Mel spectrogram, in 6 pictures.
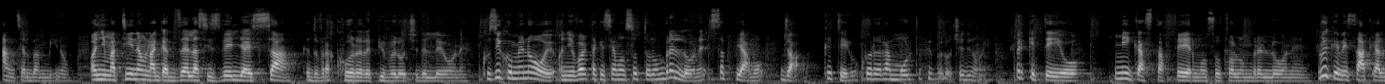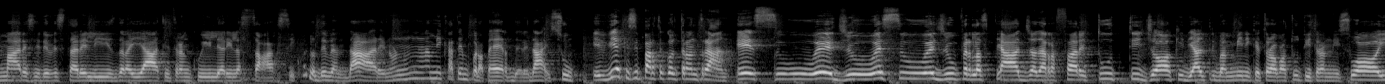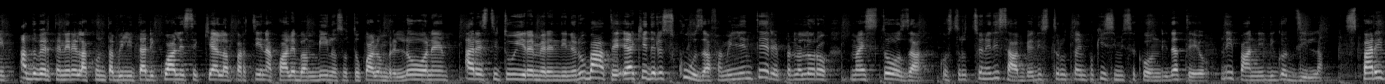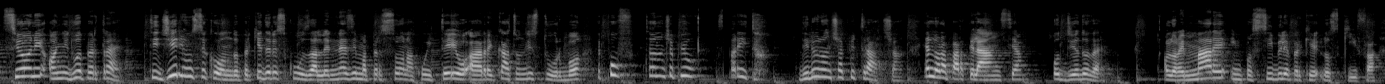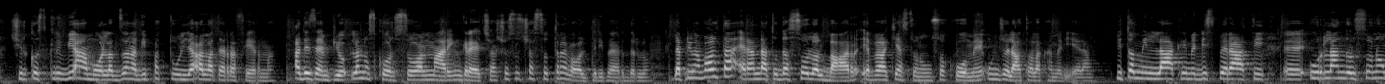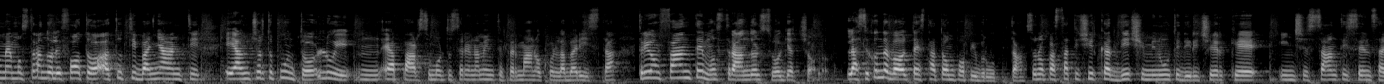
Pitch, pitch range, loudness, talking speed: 225 Hz, 195-260 Hz, -24 LUFS, 210 wpm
